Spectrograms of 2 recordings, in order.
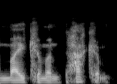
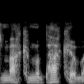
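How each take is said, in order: First: "Mackem and Packham" with MACK said like "make"; long "ay" in the first word of "Mackem and Packham"; original pronunciation. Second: Geordie "Mackem and Packham", short "a" in both words; Geordie accent. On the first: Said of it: "So then in the Geordie accent". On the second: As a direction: say "Mackem and Packham" Geordie-style, MACK rhyming with "back". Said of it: "in the Geordie accent". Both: Shown as a demonstration.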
